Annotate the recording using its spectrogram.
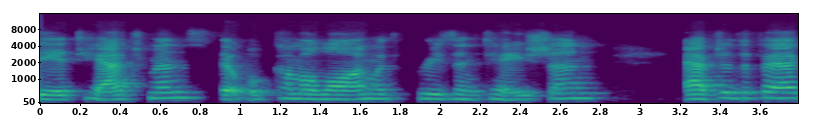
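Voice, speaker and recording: A woman talks at a fairly quick pace. Her medium-pitched voice keeps a fairly even intonation. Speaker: university procurement officer. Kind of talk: webinar presentation. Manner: fast.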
